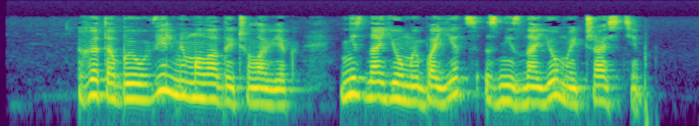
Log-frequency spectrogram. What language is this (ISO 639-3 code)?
bel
